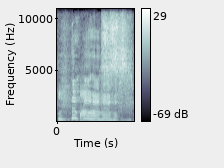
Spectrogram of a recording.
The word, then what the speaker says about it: bawse: That's spelled B-A-W-S-E. And every time I try to say it, my daughter rolls her eyes and says, you can't say it properly. It's boss, boss.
